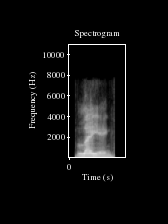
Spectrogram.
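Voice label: "laying", American English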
